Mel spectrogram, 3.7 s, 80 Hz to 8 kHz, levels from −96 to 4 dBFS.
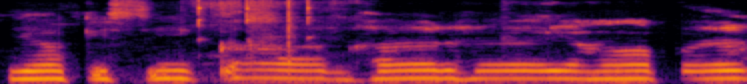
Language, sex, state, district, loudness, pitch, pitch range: Hindi, female, Bihar, Purnia, -25 LUFS, 225 Hz, 220-230 Hz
